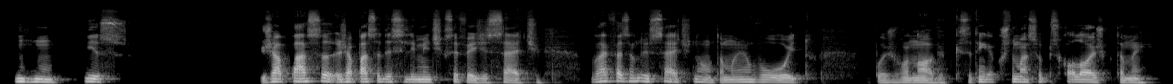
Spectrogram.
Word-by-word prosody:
Uhum, 130 - +3 0.2
isso. 130 -1 +1 1.4
Já 125 +6 +5
passa 140 -1 +4
já 130 +2 +3
passa 130 +2 +3
desse 125 -1 -2
limite 115 -1 +2
que - - -14
você 115 - -1
fez 105 -4 +1
de 90 0 -3
7. 90 0 -2 0.5
Vai 140 +6 +1
fazendo 150 0 0
os 135 0 0
7, 135 - -2
"Não, 115 -3 -2
então 100 +1 -4
amanhã 110 +1 0
eu 115 - 0
vou 110 -1 -1
8, 105 -3 -1 0.5
depois 95 -1 -6
vou 100 +1 -3
9", 95 -4 +1
porque 80 - -16
você - - -7
tem 120 - -1
que 115 - -3
acostumar 115 +1 -2
seu 130 +4 -6
psicológico 105 -2 0
também. 90 -1 -3
115 Hz, 175 wpm, -24 LUFS, 100-130 Hz, 1.4 s, Já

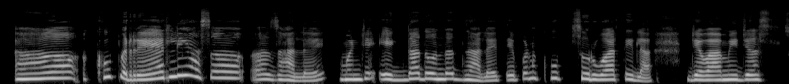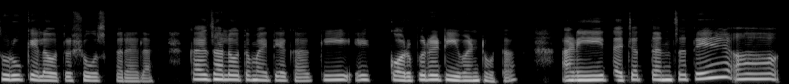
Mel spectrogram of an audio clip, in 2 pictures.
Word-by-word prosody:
अ, - - +1 0.8
खूप 345 -1 -2
रेअरली 270 - +4
असं 300 -2 0
अ, 230 +1 -3
झालंय 200 -3 -2 0.2
म्हणजे 230 +3 +3
एकदा 230 +1 +1
दोनदाच 250 -2 +2
झालंय 185 -3 -1
ते 210 - -2
पण 270 +1 -3
खूप 290 -3 -5 0.2
सुरुवातीला, 225 - +1 0.4
जेव्हा 205 -1 +4
आम्ही 215 +1 +4
जस्ट 220 -2 -3
सुरू 220 -1 +3
केलं 200 -5 0
होतं 180 0 -2
शोज 175 -2 -4
करायला. 145 -3 -7 0.4
काय 230 -1 +1
झालं 225 -1 +2
होतं 210 -1 -1
माहिती 195 -2 -1
आहे 185 - -2
का, 165 0 -6
की 210 0 0
एक 215 0 -2 0.2
कॉर्पोरेट 205 - +1
कॉर्पोरेट 210 +4 +1
इव्हेंट 185 -1 +2
होता 155 +3 -7 0.6
आणि 200 +2 +5
त्याच्यात 205 +2 -3
त्यांचं 215 +1 +1
ते 255 +2 +2 0.2
अ, 245 -2 0
215 Hz, 150 wpm, -23 LUFS, 195-235 Hz, 0.8 s, आणि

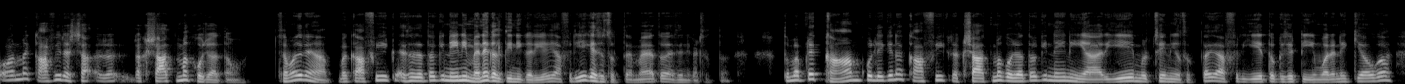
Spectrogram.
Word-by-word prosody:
और 205 - -3
मैं 255 +3 -3
काफ़ी 155 +8 0
रक्षा 165 -3 -1
र 155 +1 -6 0.2
रक्षात्मक 150 +8 +2
हो 135 - +2
जाता 105 -1 -4
हूँ। 100 -2 -15 0.4
समझ 185 +9 +2
रहे 200 -4 +2
हैं - - +1
आप? 100 - -6
मैं 140 - -3
काफ़ी 195 +7 +1
एक 190 - -4
ऐसा 150 - -1
हो 170 - +2
जाता 165 +3 +2
हूँ - - -3
कि 200 - +1
नहीं-नहीं 185 +1 +6
मैंने 150 +7 +6
गलती 140 -4 +3
नहीं 125 - -2
करी 105 0 -1
है 125 - -2
या 140 -2 -2
फिर 145 - -10
ये 190 - +4
कैसे 165 -4 +5
हो - - -4
सकता 115 -1 -8
है? 105 - -9
मैं 115 +3 -2
तो 135 - -4
ऐसे 105 -2 -6
नहीं 100 - -11
कर - - -12
सकता। - - -20 0.6
तो 170 - -2
मैं 200 - +3
अपने 240 +6 +3 0.2
काम 175 +9 +3
को 200 +1 +1
लेके 190 +2 +1
ना 230 0 -2
काफ़ी 155 +6 -1
रक्षात्मक 145 +6 +2
हो 165 - +4
जाता 150 +4 +2
हूँ 185 - -4
कि 210 - -2
नहीं, 180 -2 0
नहीं 150 -5 -1
यार 115 -1 +1
ये 140 +7 +2
मुझसे 145 0 -2
नहीं 125 -2 -3
हो 110 - -5
सकता 115 +8 -4
या 155 -4 +2
फिर - - -8
ये 130 +1 +1
तो - - +2
किसी 125 +1 -3
टीम 110 0 -4
वाले 115 +1 0
ने 135 - -5
किया 145 +3 -2
होगा 185 +6 0
150 Hz, 305 wpm, -24 LUFS, 125-185 Hz, 0.6 s, नहीं-नहीं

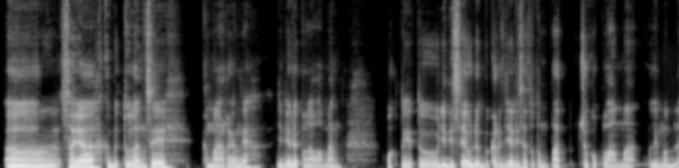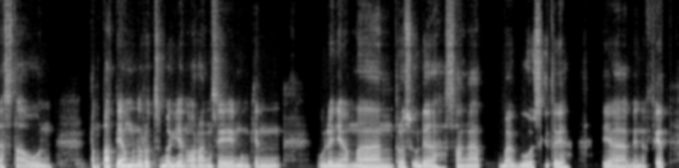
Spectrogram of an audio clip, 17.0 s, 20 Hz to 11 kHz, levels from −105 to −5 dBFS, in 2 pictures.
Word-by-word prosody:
Eee, 110 0 +8 0.2
saya 125 +1 +7
kebetulan 110 +2 +3
sih 130 0 +6 0.4
kemarin 105 +3 0
ya, 120 - +1 0.3
jadi 110 +2 +3
ada - - +4
pengalaman, 105 +5 -2 0.6
waktu 105 -2 -3
itu 120 +2 0
jadi 110 -1 +3
saya 115 -1 +4
udah 105 -2 +4
bekerja 105 +3 0
di 115 - 0
1 120 - -4
tempat 100 -2 -3 0.2
cukup - - -6
lama, 105 +4 -2 0.2
15 105 -1 -3
tahun, 105 +1 -5 0.5
tempat 120 +1 -1
yang 110 -1 +3
menurut 110 +1 -2
sebagian 110 0 -1
orang 105 +1 -3
sih 125 +1 -3
mungkin 115 +1 -5 0.5
udah 110 0 -2
nyaman, 120 +4 -2
terus 120 0 -5
udah 110 0 -3
sangat 105 -2 -5 0.2
bagus, 115 +6 -3
gitu 120 +4 -3
ya, - - -7 0.5
ya 115 -1 -2 0.2
benefit. 115 +4 -6
110 Hz, 140 wpm, -22 LUFS, 105-120 Hz, 0.6 s, Eee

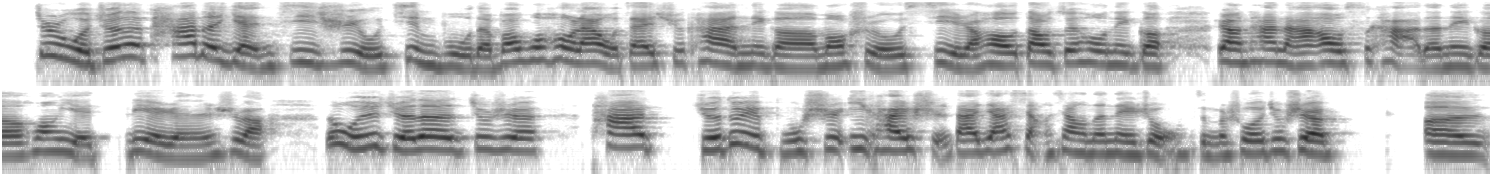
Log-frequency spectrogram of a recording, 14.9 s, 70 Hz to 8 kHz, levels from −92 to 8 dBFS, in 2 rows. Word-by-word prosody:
就 395 - -7
是 390 - +1
我 275 -8 +3
觉 300 +5 +4
得 360 +1 +2
他 375 +2 0
的 320 -3 +4
演 215 -7 -1
技 265 +3 -9
是 245 +2 -10
有 195 -6 -1
进 230 +4 -8
步 210 -2 -5
的， 190 -1 0
包 260 +8 +2
括 310 +1 +1
后 310 -1 +1
来 255 -2 +5
我 200 - +1
再 220 +1 0
去 230 +3 -11
看 250 -5 0
那 220 - -7
个 195 -2 0
《猫 215 +2 +1
鼠 225 - -10
游 190 +1 0
戏》， 215 +4 -7
然 190 -1 0
后 230 -2 +4
到 245 +1 +5
最 260 +2 -2
后 255 -2 -4
那 235 -2 -7
个， 220 -1 +1 0.2
让 280 -3 +5
他 275 +1 -1
拿 235 -4 +2
奥 255 +1 +3
斯 255 +3 -12
卡 - - -4
的 195 - -2
那 215 +1 -4
个 200 -1 +1
《荒 255 +2 -3
野 185 -6 -1
猎 245 0 -1
人》， 180 -1 -2
是 240 - -11
吧？ 180 - +1 0.3
那 190 - 0
我 295 - +3
就 330 - -1
觉 280 -4 +4
得 280 -1 +6
就 285 +2 -7
是， 270 -2 -1 0.2
他 320 -2 +4 0.2
绝 270 +1 +4
对 350 0 -1
不 235 -3 -8
是 275 +4 -5
一 295 0 -6
开 265 -2 +4
始 275 - -10
大 230 - +2
家 250 +2 +1
想 290 -6 -7
象 240 0 -3
的 220 - -1
那 220 -1 -3
种 215 0 -3
怎 205 - -10
么 200 - -5
说 225 +2 -2
就 255 +2 -6
是 270 - +4 0.6
呃， 215 -2 +3
250 Hz, 315 characters per minute, -24 LUFS, 215-275 Hz, 0.6 s, 得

